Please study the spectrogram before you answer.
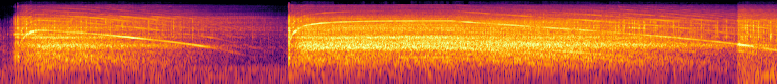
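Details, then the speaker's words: Double-insulated corded drill, polarized plug, bought cheap at a yard sale and repaired, fine since, forward mode: clean smooth whine, then very slow wind-down before restarting, no roughness; variable speed fine; normal running. "And that's the cool thing about this one. It's so smooth. You see how long it takes to stop?"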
